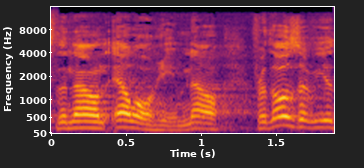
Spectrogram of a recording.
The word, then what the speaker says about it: Elohim: Elohim. And the him, that is spelled H-I-M in English, but it's pronounced him in Hebrew, the him is a plural ending. So when you read in the beginning God, G-O-D, it's Elohim, there's a plural noun that's used there, so that is true.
